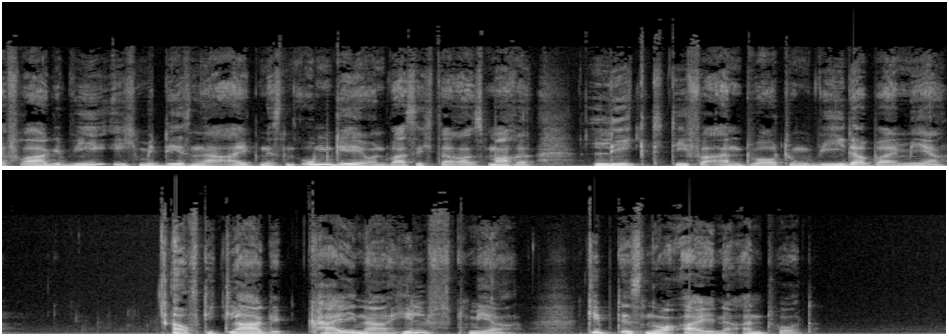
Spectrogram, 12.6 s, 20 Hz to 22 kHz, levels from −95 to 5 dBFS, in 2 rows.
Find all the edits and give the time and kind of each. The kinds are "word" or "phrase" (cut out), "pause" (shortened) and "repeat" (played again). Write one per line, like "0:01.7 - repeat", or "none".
none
